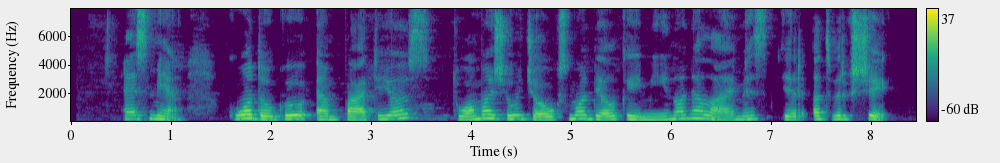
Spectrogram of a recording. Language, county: Lithuanian, Alytus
